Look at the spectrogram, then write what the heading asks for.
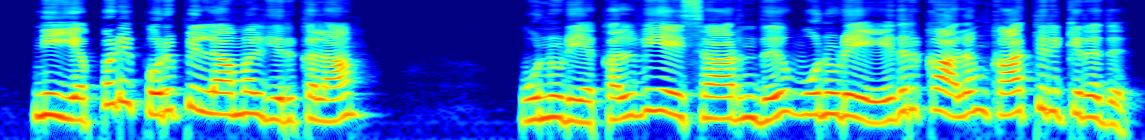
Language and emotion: Tamil, angry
